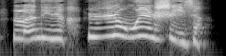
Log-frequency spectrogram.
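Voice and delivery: high, loud, insistent plea; excited girl calling out; eager demand. A narrator's reading. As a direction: clamour for a turn. Roommates grab for the hairclip.

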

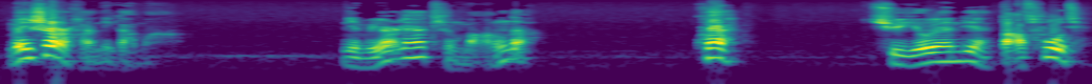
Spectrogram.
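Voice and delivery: high, loud, fast impatient scold; snappish scolding. A narrator's reading. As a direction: snap at the boy with sarcasm. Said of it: "师娘没好气地说".

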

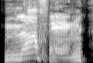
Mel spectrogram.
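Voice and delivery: high, loud mocking thug. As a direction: scoff at the actor. Thug laughs off empty threat.

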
